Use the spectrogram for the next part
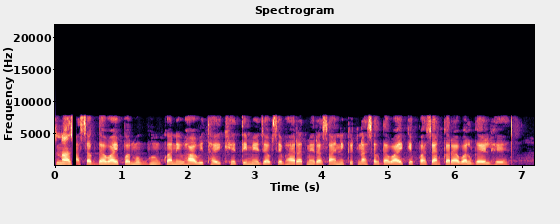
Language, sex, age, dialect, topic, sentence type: Magahi, male, 60-100, Central/Standard, agriculture, statement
